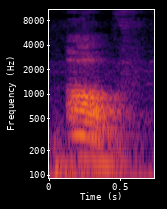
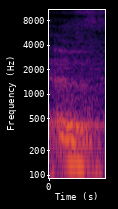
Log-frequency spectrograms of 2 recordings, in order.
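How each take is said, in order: First: The word is said in its full form. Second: The word is said in a reduced form. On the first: "I certainly didn't say of" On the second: "Or maybe I said of"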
